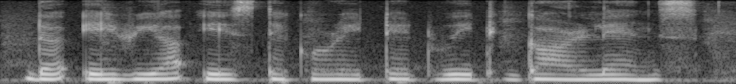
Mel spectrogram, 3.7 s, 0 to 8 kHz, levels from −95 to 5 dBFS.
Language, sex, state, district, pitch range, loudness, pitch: English, female, Assam, Kamrup Metropolitan, 165-180 Hz, -17 LUFS, 175 Hz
